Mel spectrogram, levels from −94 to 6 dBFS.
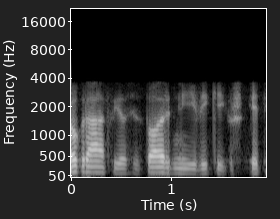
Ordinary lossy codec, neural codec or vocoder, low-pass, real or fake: Opus, 64 kbps; codec, 16 kHz, 0.7 kbps, FocalCodec; 3.6 kHz; fake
